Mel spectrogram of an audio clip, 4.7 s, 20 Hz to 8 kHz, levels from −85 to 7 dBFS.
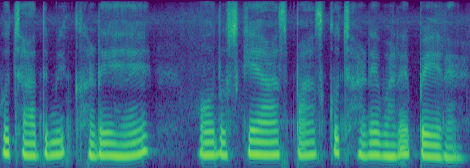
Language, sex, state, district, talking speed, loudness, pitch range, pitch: Hindi, female, Uttar Pradesh, Saharanpur, 165 wpm, -16 LUFS, 170-190 Hz, 180 Hz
